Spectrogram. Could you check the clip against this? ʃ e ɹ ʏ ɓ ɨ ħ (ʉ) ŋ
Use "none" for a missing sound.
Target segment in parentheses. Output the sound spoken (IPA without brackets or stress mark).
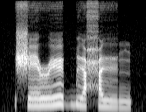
ɨ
